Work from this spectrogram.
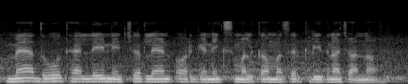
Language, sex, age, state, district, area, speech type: Dogri, male, 18-30, Jammu and Kashmir, Kathua, rural, read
